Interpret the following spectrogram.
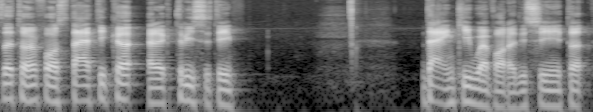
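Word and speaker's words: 電気: Denki, we have already seen it thanks to this very series. Accent on the first Mora, one of those Chinese compounds, electricity.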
